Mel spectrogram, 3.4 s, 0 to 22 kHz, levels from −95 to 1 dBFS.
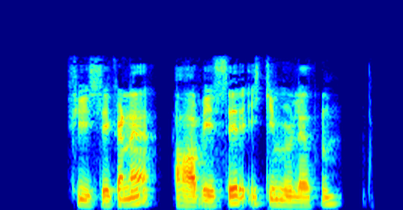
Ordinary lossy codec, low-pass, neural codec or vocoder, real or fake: AAC, 48 kbps; 7.2 kHz; none; real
